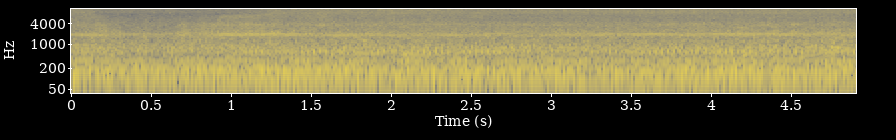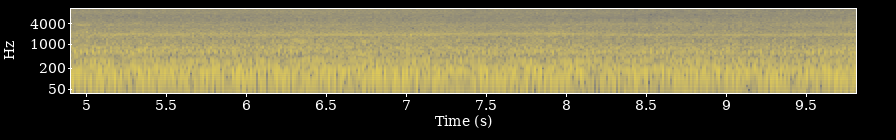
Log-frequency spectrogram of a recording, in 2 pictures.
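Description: Helicopter's rotor and engine running steadily in flight, heard from inside the cabin as a loud, even drone with a thin steady whine above it.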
